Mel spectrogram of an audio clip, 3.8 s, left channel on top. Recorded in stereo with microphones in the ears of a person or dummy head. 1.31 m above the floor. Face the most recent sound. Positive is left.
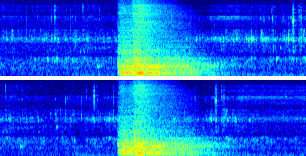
turn(degrees=10)  # may be behind; listen again after turning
